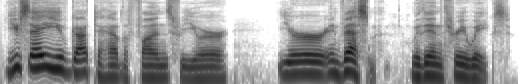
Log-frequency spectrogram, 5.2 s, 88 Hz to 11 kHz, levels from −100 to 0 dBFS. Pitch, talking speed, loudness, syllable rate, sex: 150 Hz, 160 wpm, -18 LUFS, 4.4 syllables/s, male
